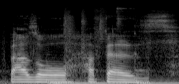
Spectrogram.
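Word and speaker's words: Bassil Hafez: champion of the world basil hafez yeah you said it right all right let's go all right let's go we'll see you're the first person to pronounce my name the correct way on your own full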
